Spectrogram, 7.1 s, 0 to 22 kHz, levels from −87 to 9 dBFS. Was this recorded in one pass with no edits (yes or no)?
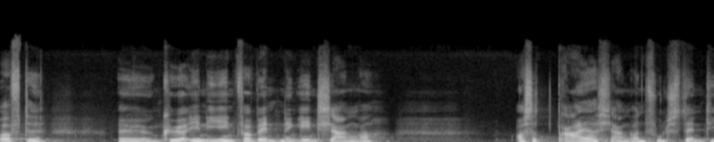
yes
